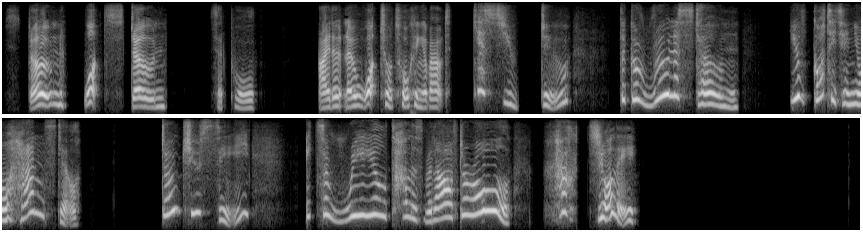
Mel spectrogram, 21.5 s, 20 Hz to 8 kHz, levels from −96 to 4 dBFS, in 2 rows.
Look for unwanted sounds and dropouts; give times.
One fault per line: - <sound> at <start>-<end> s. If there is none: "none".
none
